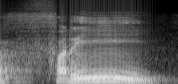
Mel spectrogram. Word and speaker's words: फ्री: और फ में कोई स्वर नहीं है तो फ। तो ये क्या हो जाएगा? फ्री। क्या हो जाएगा? फ्री। ऐसे उच्चारण करने के लिए लिखा है, वैसे ये कोई शुद्ध नहीं है, लिखने में तो ऐसे ही लिखा जाएगा, लेकिन ये उच्चारण के समझने के हिसाब से लिखा है मैंने फरी, क्योंकि फ आधा है और री पूरा।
